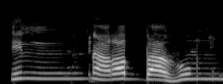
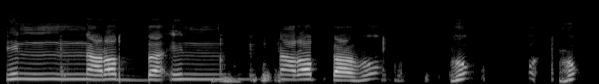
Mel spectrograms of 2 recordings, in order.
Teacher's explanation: দেখেন নাকটা কাঁপবে এমন তবে হবে গুণনা, যদি আমি নাকটা বন্ধ করে দিয়ে দেখবেন গুণনা হবে না।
